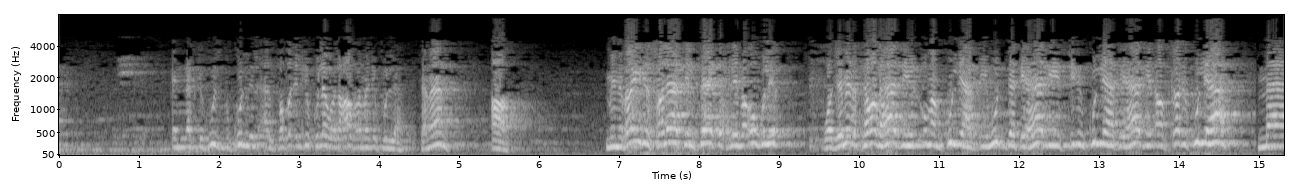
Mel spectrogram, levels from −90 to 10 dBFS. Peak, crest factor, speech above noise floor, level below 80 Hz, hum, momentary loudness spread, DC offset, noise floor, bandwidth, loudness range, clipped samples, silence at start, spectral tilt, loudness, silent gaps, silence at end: 0 dBFS; 12 dB; 26 dB; -36 dBFS; none; 17 LU; 0.7%; -38 dBFS; 7.4 kHz; 6 LU; under 0.1%; 0 s; -7.5 dB/octave; -12 LUFS; none; 0 s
